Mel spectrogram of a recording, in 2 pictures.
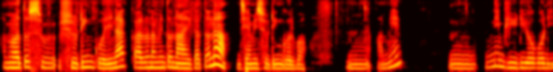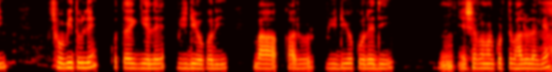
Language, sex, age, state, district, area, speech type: Bengali, female, 30-45, West Bengal, Dakshin Dinajpur, urban, spontaneous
